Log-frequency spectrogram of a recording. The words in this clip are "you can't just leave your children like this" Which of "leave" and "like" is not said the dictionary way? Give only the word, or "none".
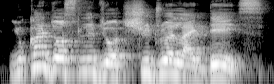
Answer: leave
